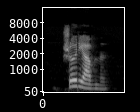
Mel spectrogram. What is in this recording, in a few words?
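"шӧриавны", Komi, female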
